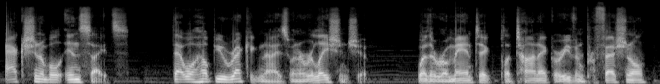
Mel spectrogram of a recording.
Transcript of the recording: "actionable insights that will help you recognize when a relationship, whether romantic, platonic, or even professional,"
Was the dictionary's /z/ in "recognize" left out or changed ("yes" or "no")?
no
